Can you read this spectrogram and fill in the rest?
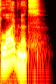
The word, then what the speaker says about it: Leibniz: That's Leibniz. Now that's two major embarrassing mispronunciations in a row.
